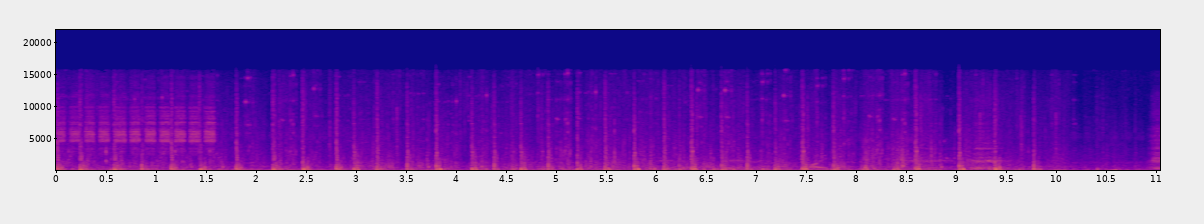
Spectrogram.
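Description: Footsteps crunch quickly over dry ground.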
